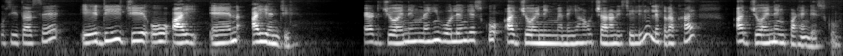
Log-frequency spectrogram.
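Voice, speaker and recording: Woman teacher, slow and patient drill of example words, mid pitch, unhurried delivery. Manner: patient, repeats each example word slowly. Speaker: English teacher. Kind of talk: slow spoken pronunciation lesson.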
